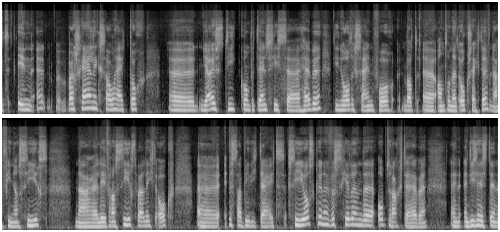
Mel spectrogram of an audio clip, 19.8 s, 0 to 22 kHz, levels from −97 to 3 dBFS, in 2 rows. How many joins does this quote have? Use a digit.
3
